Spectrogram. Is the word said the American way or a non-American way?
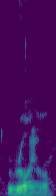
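American. It is said in a plain American way.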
